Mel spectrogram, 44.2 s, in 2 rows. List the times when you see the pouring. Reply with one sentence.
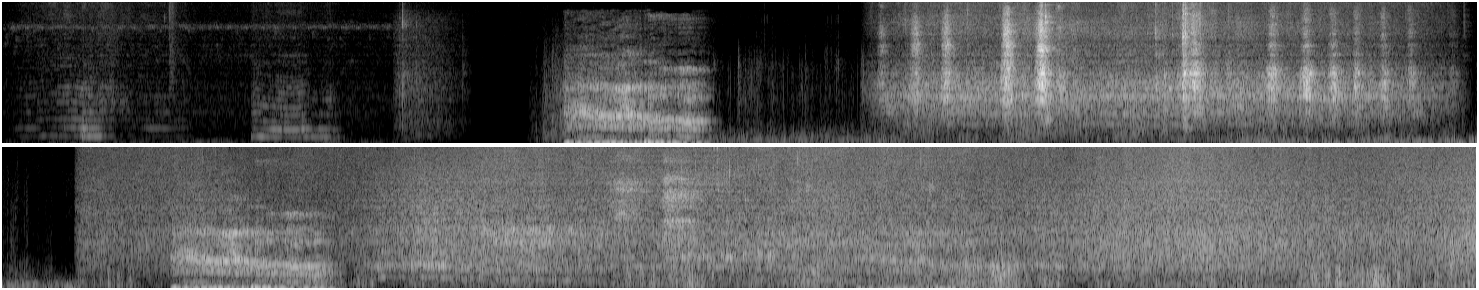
You can hear the pouring from 32.4 to 33.8 s.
